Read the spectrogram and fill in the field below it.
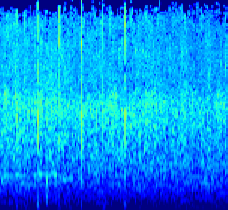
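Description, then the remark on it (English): A crowd claps steadily, a dense wash of many hands with a few sharper individual claps standing out, sustained at an even level for a few seconds without any talk. “Can y'all just clap for me on that?”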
